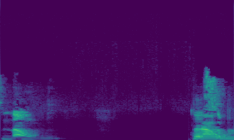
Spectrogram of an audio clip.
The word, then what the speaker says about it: Naume: It's Naume, actually, Naume, but I'm used to people just having an interpretation, so I'm used to it. But it's Naume.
